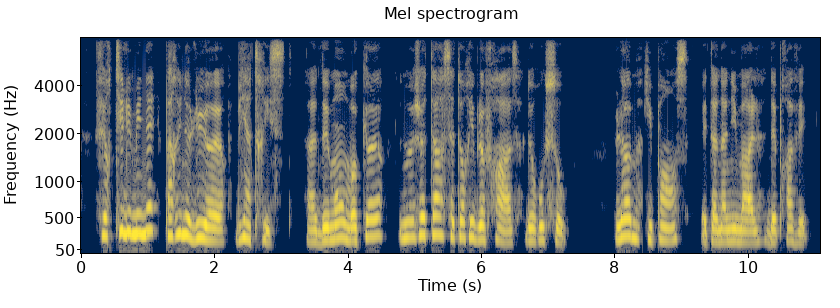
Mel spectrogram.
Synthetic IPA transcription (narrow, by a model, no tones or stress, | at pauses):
fyʁt̪ilyminepaʁynlyœʁbjɛ̃t̪χist̪ | ɛ̃d̪emɔ̃mɔkʲœʁ | nəʒət̪asɛt̪ɔʁibləfχazd̪əʁuso | lɔmkʲipɑ̃s | ɛt̪ɛ̃nanimald̪epχave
